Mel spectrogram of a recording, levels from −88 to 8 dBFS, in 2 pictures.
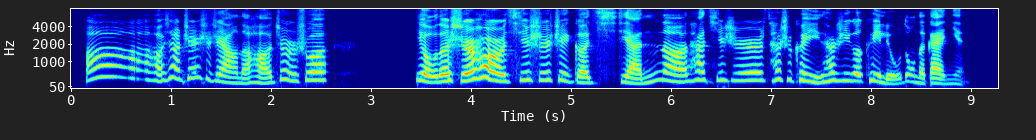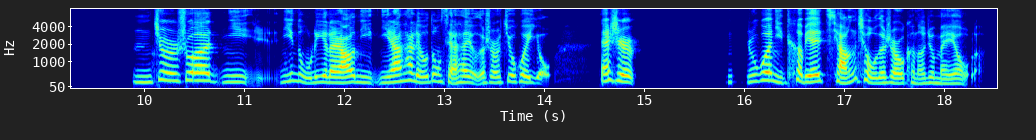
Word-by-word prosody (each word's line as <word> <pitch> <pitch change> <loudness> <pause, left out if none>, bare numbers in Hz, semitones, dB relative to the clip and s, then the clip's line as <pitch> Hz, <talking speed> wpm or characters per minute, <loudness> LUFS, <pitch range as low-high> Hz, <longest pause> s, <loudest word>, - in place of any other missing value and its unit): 啊， 385 -2 -4
好 260 -4 -3
像 380 +1 -2
真 385 +2 -7
是 365 -4 -12
这 270 - -4
样 210 -4 +1
的 185 0 -5
哈， 195 -2 -1
就 335 +10 -7
是 280 - -5
说， 305 +3 0 0.9
有 260 -6 +3
的 255 +2 +6
时 280 +1 +8
候 385 +4 +4
儿， 290 -8 +10
其 300 +4 -5
实 305 +1 -3
这 300 -2 -5
个 210 -3 +1
钱 215 - -2
呢， 260 -6 +4
它 310 +4 -1
其 305 0 -11
实 290 +1 -3
它 330 - -6
是 325 -1 -9
可 305 - -4
以 240 -7 -4
它 265 +5 -3
是 285 - -9
一 285 - -5
个 270 -1 0
可 295 +2 -9
以 250 - -1
流 170 -5 -7
动 250 +1 -11
的 185 -3 -6
概 190 -2 +2
念。 165 -1 -16 0.9
嗯， 225 -1 -11
就 300 +5 -1
是 280 - -3
说， 290 0 +4
你 235 -3 -13
你 245 +4 -10
努 250 -8 -9
力 215 +4 -3
了， 215 -2 +3
然 205 0 +8
后 225 - +3
你 220 -3 -10
你 205 - -10
让 240 +3 +4
它 295 +1 -1
流 215 - -3
动 265 0 -8
起 - - -5
来， - - 0
它 225 - -1
有 220 - -5
的 - - -6
时 210 - -8
候 205 - -3
儿 - - -13
就 240 +3 -5
会 255 - -2
有， - - -8 0.5
但 270 +2 0
是 250 -6 +2 1.1
如 245 +2 -9
果 305 0 +4
你 235 -5 -8
特 290 - -4
别 245 0 +5
强 200 -7 +1
求 195 - -3
的 200 0 -3
时 205 - -6
候， 185 -1 +1
可 205 - -12
能 175 -1 -9
就 205 - -7
没 175 -2 -7
有 175 0 -5
了。 - - -21
255 Hz, 280 characters per minute, -25 LUFS, 215-300 Hz, 1.1 s, 儿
